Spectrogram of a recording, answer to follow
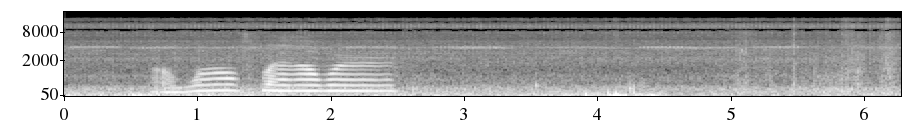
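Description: Plastic bags and paper trash rustling and shifting as hands rummage through a dumpster. About a second in, a woman gives a short wordless vocal sound in two parts, first rising, then held steady for about a second.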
